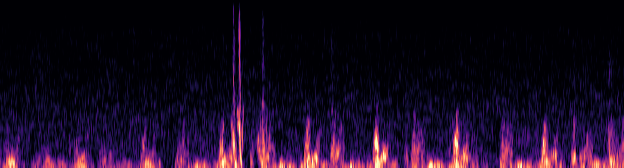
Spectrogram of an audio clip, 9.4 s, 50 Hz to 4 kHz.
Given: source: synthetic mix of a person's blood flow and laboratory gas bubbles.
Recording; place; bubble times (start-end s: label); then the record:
Doppler ultrasound of blood flow; precordium
3.46-3.67 s: bubbles
3.73-4.02 s: bubbles
4.95-5.03 s: bubbles
8.56-8.68 s: bubbles
9.11-9.32 s: bubbles
From the record:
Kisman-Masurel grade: 122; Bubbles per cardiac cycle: 1 to 2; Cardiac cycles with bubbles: 10 to 50%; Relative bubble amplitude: moderate (0.250 to 0.450); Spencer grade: 2 (many but less than half of the cardiac periods contain bubble signals, singularly or in groups); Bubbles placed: only in the low amplitude regions of the cardiac cycle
